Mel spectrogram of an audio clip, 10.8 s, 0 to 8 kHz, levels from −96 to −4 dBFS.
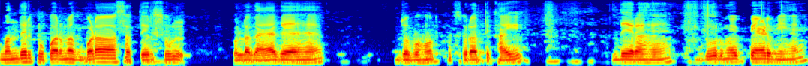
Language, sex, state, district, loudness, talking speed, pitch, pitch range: Hindi, male, Chhattisgarh, Balrampur, -17 LUFS, 120 wpm, 115 Hz, 105-130 Hz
